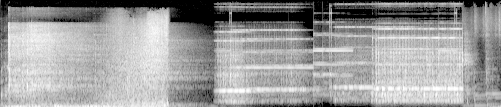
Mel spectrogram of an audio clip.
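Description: A telephone rings in two sustained, tonal bursts, loud, following a few seconds of dense, rushing noise. No one speaks.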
